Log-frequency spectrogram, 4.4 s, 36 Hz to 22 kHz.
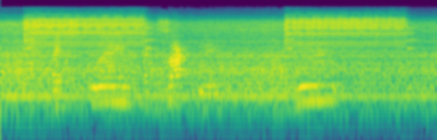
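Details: Ablative fractional CO2 resurfacing with the DeepFX handpiece (Lumenis) of a patient with type IV dark skin and acne scars: a steady high electric hum and rapid pulsing buzz as the laser fires with its cooling device.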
